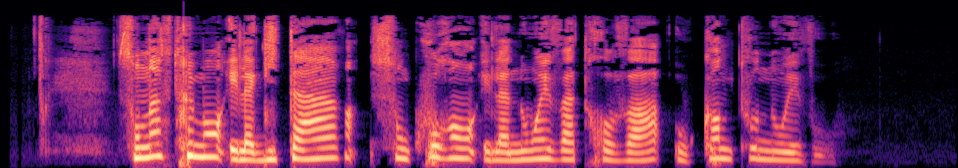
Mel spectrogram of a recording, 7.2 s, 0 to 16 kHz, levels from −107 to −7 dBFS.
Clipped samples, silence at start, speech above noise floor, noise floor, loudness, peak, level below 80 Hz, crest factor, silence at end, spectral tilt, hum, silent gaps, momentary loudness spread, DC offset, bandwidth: under 0.1%; 0.3 s; 67 dB; -84 dBFS; -18 LUFS; 0 dBFS; -54 dBFS; 20 dB; 1.05 s; -4.5 dB/octave; none; none; 14 LU; under 0.1%; 11.5 kHz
